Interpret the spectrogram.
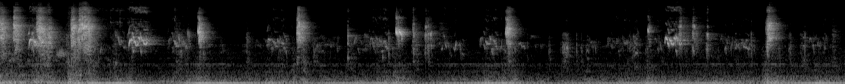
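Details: Budgerigars, kept as pets, chirping and singing: bursts of bright, scratchy chirps and squawks, some rising into high buzzy notes, tumbling in irregular clusters over a low steady hum.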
